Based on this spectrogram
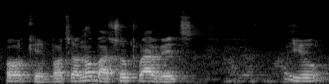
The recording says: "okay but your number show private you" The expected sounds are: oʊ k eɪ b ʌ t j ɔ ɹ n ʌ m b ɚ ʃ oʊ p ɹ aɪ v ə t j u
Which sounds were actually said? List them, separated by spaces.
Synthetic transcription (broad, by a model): oʊ k eɪ b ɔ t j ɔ n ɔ b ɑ s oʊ p ɹ aɪ v ə t j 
